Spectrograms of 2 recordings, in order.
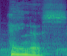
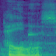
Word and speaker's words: heinous: Heinous. Heinous is how you say it. Heinous. Heinous. Both British and American pronunciations are similar here, so it's easy.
